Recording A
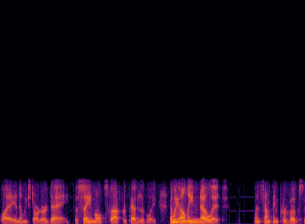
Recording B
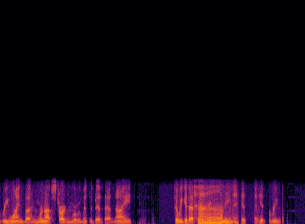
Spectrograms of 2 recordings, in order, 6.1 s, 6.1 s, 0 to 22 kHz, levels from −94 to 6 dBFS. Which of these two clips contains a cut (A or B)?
A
